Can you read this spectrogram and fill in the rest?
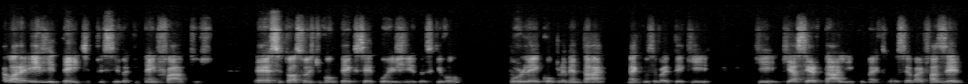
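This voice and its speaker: An older man in his sixties speaks over a video call from a home study lined with bookshelves. His voice is gravelly and somewhat husky. The pitch rises and falls a lot as he explains, and he hesitates often and repeats filler words. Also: sing-song, moderate pace, a bit bright. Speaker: commentator. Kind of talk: remote news commentary.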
